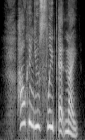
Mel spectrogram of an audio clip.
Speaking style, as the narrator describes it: Mom screamed

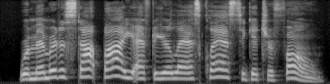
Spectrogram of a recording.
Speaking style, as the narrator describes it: Miss Sherman called out to her

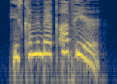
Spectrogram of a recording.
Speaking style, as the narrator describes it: Jamie said nervously

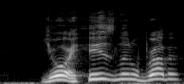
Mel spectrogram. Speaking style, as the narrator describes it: He said with a mean laugh

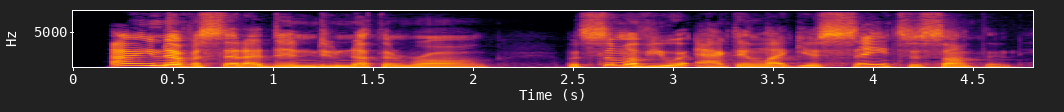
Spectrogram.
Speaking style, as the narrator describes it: he snapped

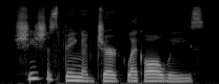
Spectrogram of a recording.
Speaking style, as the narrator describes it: Angel mumbled

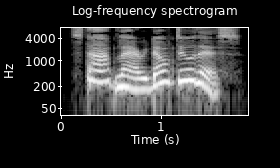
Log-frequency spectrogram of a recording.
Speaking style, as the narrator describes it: Mom screamed

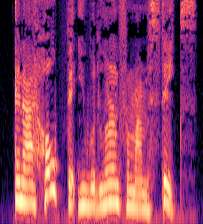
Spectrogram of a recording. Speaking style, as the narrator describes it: Mom answered sharply

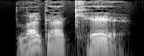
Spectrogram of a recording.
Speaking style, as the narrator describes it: Roiland muttered

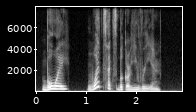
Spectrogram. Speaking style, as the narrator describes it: LaDonna asked with a snort

